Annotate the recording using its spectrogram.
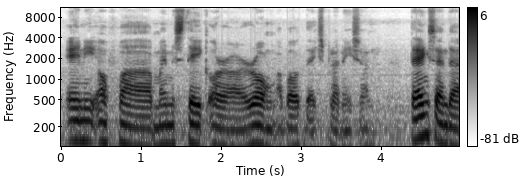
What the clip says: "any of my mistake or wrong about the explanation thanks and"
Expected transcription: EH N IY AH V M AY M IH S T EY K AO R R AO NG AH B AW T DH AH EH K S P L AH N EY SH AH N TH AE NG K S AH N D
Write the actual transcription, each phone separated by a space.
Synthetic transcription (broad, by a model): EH N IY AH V M AY M IH S T EY K AO R R AO NG AH B AW T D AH EH K S P L AH N EY SH AH N T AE NG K S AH N D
